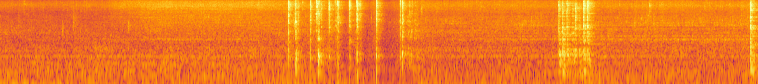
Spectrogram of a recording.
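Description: Seasoned glass noodles sizzling in a hot iron pot over low heat, with sharp metal clicks of tongs against the pot in two short spells, about four seconds in and again near nine seconds.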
